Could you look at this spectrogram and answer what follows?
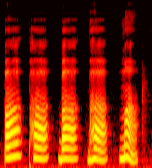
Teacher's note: प वर्ग प, फ, ब, भ, म का स्थान ओष्ठ है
